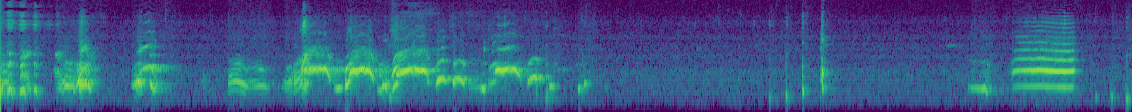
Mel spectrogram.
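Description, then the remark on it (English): A dog yowls and whines in a run of varied, pitch-bending vocal sounds, pauses with a few faint clicks, then lets out one more drawn-out, tonal howl. Fairly loud. “Your dog's just getting straight fucking bars right now.”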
